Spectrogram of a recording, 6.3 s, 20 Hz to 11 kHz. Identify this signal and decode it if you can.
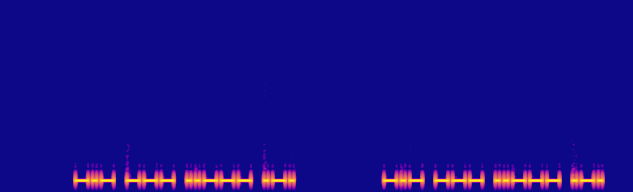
Morse code, heard as a keyed tone, about 28 wpm, 700 Hz. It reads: KO2R KO2R
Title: USA Call Signs - 4 Characters - Repeated 3x - 28wpm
